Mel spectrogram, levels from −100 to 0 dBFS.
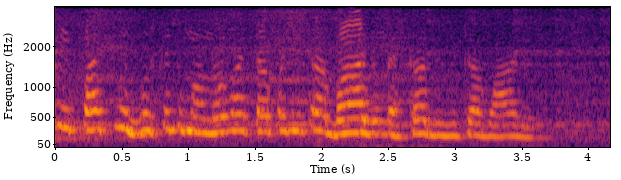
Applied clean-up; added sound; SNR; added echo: none; Mechanisms; 20 dB; reverberation time 0.4 s.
